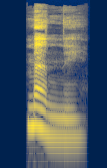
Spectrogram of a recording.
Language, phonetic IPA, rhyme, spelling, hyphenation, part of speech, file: Hungarian, [ˈmɛnːi], -ni, menni, men‧ni, verb, Hu-menni.ogg
- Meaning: infinitive of megy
